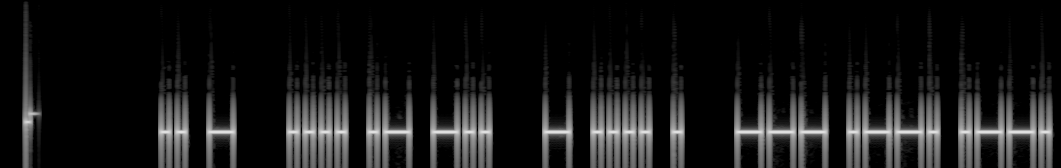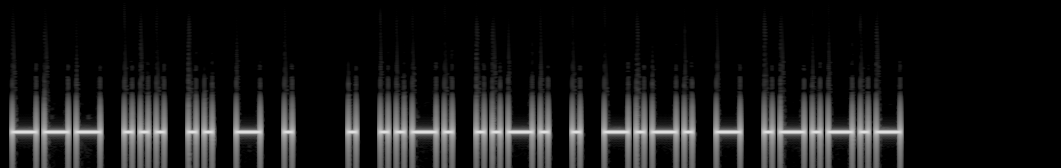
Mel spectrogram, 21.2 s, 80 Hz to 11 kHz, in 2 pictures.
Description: Morse code, heard as a keyed tone, about 15 wpm, 700 Hz. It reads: IT HAD THE OPPOSITE EFFECT.
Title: Sentences from Top 1300 Words 15wpm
